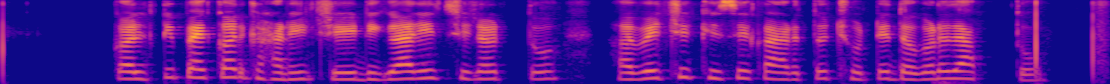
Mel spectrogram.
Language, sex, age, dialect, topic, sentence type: Marathi, female, 25-30, Varhadi, agriculture, statement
